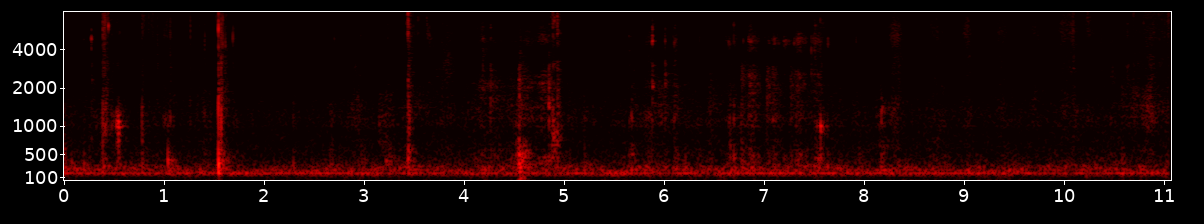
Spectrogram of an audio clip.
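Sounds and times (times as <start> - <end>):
person chewing sandwich: 0.0 - 3.7, 4.6 - 8.3
low steady hum: 0.0 - 11.0.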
